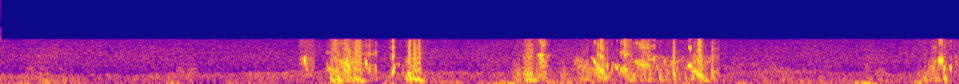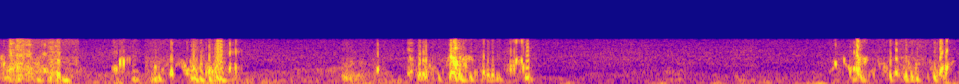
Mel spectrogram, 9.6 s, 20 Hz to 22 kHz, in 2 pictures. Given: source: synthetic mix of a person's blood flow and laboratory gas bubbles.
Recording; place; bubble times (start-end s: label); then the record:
Doppler ultrasound of blood flow; subclavian vein
1.49-1.57 s: bubbles
1.62-1.90 s: bubbles
1.94-2.15 s: bubbles
2.55-3.61 s: bubbles
4.59-5.19 s: bubbles
5.35-6.01 s: bubbles
6.49-6.72 s: bubbles
6.82-7.49 s: bubbles
8.93-9.57 s: bubbles
From the record:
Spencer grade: 3 (all of the cardiac periods contain showers or single bubble signals, but not dominating or overriding the cardiac motion signals); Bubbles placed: anywhere in the cardiac cycle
